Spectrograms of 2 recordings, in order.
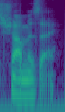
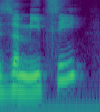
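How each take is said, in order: First: The name begins with an 'sh' sound. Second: The name begins with a 'z' sound. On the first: This is the actual pronunciation of the name. The speaker calls it right. "actual pronunciation is Shamazet" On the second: This is how the name looks when read. The speaker calls it wrong. "Most people just give it just say Zamitzi because that's like what it looks like"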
